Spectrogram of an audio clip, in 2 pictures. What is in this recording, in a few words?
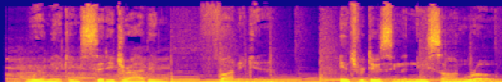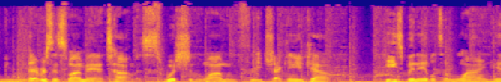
male, mid 30s mid 40s, cool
